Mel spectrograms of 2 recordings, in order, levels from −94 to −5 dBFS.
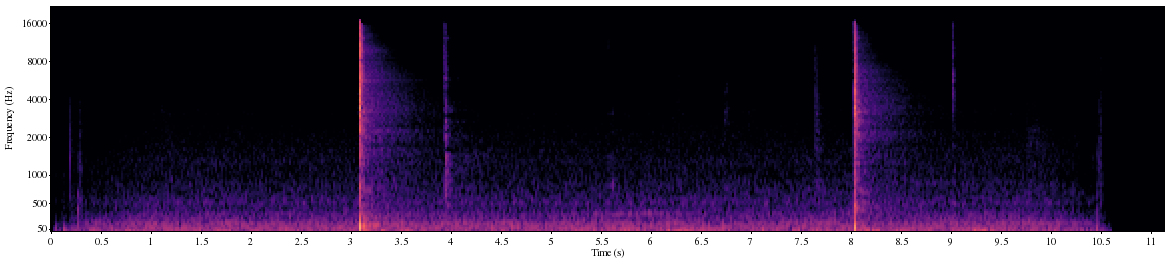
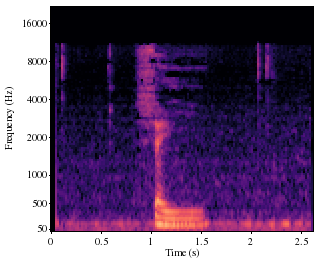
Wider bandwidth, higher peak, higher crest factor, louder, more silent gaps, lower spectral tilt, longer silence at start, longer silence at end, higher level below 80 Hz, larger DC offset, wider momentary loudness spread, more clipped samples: first, 15.5 kHz vs 11.5 kHz; first, 0 dBFS vs -12 dBFS; first, 42 dB vs 20 dB; about the same, -30 LUFS vs -29 LUFS; neither; second, -1.5 dB/octave vs -6.5 dB/octave; about the same, 0.1 s vs 0.05 s; first, 0.65 s vs 0.05 s; about the same, -52 dBFS vs -50 dBFS; neither; first, 28 LU vs 24 LU; neither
